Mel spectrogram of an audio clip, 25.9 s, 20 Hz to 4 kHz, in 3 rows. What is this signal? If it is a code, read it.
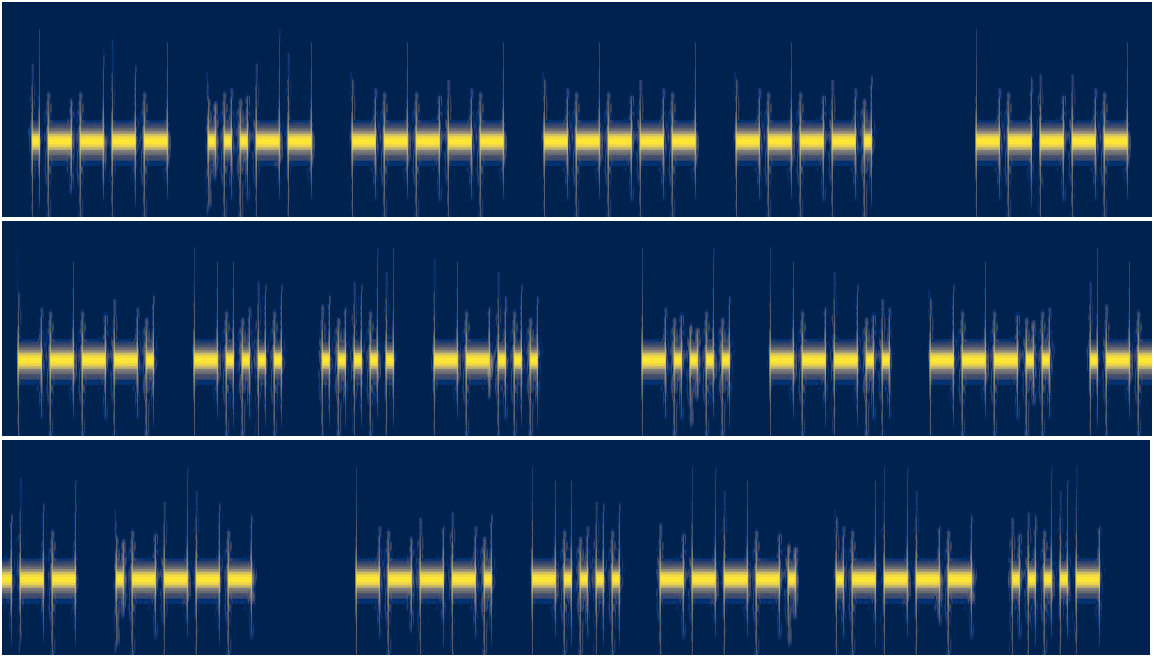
Morse code, heard as a keyed tone, about 20 wpm, spaced as for 16 wpm, 700 Hz. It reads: 13009 09657 68811 96914
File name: cwmp3 / N1 SOUND NUMBERS 20 wpm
